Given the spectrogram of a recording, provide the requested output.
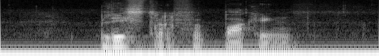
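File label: "blisterverpakking", Dutch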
